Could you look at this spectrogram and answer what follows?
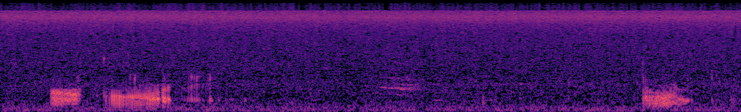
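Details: A few short gurgling, rumbling stomach bursts with quiet between them, heard after eating a bagel; ordinary bowel sounds (borborygmi).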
